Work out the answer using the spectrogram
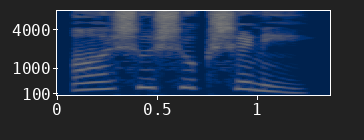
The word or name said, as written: ಆಶುಶುಕ್ಷಣಿ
